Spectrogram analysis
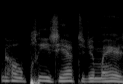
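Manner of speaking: high, begging plea; pleading Sharon. Retold or imitated. Customer begging the owner to do her hair, high pleading voice. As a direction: beg desperately in a high voice. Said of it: "went from apologetic".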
